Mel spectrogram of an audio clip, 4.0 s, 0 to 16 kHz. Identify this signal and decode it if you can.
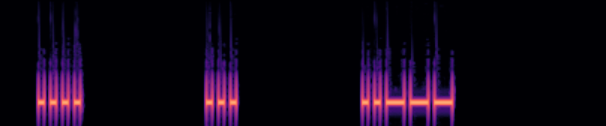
Morse code, heard as a keyed tone, about 30 wpm, spaced as for 9 wpm, 700 Hz. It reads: HS2
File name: 081 Lesson 14e - Number 2 - Three Characters 30wpm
